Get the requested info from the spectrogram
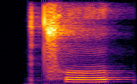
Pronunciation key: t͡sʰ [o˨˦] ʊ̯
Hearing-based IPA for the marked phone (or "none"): o˨˦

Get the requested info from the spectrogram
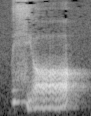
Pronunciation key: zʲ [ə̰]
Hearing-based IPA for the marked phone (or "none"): ɔ̰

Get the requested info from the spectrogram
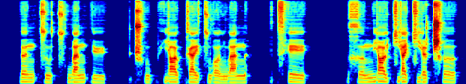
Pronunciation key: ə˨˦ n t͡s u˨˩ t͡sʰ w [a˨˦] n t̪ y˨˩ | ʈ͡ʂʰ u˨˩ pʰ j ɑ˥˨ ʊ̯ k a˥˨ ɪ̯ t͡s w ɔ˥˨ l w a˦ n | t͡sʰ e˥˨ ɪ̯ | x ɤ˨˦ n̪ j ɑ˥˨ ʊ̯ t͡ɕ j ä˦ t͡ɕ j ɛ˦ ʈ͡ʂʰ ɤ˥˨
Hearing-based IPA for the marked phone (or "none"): a˦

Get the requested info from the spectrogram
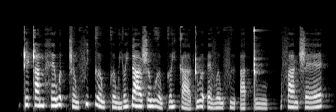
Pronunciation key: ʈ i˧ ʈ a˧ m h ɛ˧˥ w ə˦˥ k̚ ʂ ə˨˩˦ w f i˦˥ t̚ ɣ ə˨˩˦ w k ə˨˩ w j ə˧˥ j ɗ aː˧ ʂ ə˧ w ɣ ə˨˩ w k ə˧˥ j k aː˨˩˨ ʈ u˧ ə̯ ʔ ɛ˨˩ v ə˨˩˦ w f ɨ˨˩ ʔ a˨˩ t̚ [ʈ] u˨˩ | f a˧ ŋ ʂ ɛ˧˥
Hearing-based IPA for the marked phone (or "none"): ʈ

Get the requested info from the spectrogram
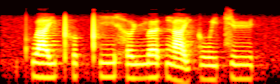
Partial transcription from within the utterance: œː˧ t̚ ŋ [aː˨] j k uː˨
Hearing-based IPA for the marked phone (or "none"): aː˨˩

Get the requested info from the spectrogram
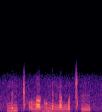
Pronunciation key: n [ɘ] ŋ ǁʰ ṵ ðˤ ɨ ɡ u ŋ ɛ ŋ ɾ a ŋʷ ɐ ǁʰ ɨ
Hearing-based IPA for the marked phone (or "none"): ɘ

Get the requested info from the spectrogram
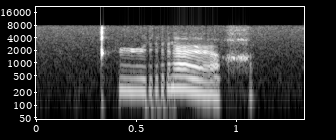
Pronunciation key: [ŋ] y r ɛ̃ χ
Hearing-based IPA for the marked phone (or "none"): kʰ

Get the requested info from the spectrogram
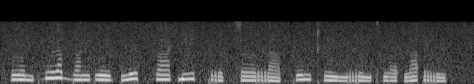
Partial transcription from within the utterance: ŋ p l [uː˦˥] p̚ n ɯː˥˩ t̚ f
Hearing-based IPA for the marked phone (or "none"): uː˨˩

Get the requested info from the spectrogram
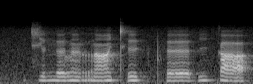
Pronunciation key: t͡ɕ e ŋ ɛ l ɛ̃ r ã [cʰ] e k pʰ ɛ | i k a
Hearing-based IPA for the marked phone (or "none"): cʰ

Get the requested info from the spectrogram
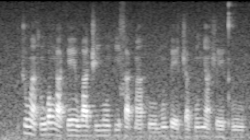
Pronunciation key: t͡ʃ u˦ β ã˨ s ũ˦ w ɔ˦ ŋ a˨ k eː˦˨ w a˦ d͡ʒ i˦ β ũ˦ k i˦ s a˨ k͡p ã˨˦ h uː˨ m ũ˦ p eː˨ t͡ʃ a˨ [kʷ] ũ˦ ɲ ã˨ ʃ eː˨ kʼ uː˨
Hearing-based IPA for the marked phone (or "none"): kʷ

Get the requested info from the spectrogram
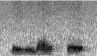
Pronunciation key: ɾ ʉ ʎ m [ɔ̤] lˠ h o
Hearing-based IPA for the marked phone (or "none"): ɔ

